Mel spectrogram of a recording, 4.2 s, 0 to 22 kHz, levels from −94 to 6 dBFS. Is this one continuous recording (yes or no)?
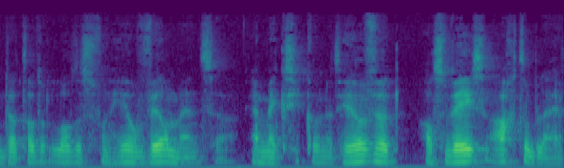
no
